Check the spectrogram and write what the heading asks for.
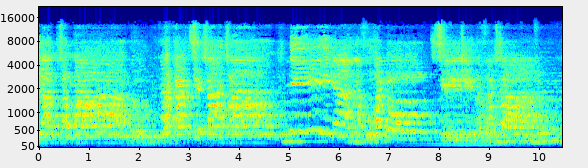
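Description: A mixed choir of men and women singing together, holding sustained chords that change every second or so over a low bass line.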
